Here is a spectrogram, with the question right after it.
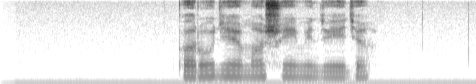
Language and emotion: Russian, neutral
